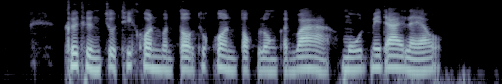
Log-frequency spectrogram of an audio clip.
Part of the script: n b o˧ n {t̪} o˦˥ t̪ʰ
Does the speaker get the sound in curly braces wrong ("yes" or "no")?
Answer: no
